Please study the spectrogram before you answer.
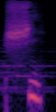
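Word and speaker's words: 四: En japonais, il se prononce chi, un mot qui signifie aussi mort.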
